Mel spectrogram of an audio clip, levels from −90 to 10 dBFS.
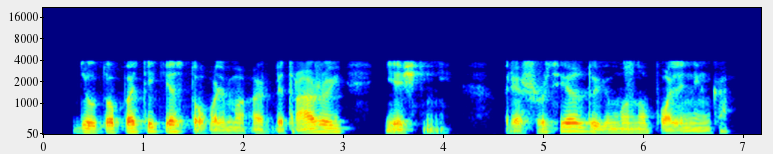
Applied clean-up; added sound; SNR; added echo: none; none; none; none.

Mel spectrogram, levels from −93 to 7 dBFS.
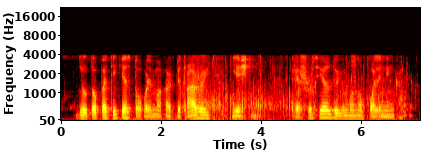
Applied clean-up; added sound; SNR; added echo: none; Gurgling; 18 dB; none.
